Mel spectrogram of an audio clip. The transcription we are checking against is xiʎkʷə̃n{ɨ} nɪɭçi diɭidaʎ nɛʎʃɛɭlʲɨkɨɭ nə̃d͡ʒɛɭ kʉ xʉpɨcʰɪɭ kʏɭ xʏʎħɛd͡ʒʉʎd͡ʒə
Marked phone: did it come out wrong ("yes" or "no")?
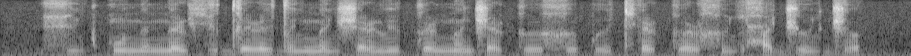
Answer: yes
